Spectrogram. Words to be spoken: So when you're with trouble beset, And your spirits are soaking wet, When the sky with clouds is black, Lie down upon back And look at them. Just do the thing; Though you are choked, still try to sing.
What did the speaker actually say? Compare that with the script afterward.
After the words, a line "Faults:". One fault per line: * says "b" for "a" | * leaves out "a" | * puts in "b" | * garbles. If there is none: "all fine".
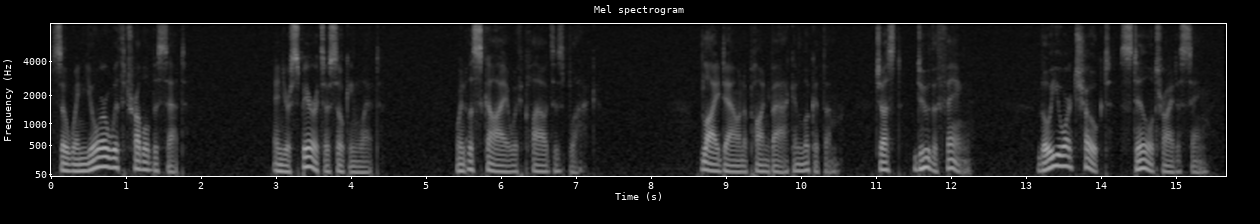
So when you're with trouble beset, And your spirits are soaking wet, When the sky with clouds is black, Lie down upon back And look at them. Just do the thing; Though you are choked, still try to sing.
Faults:
all fine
